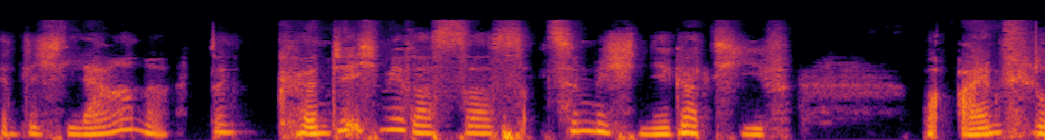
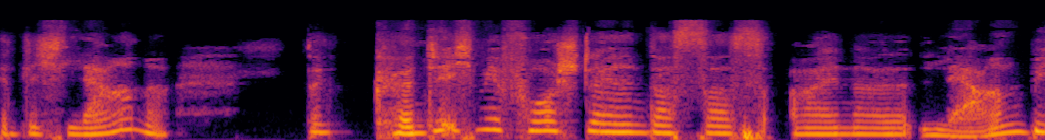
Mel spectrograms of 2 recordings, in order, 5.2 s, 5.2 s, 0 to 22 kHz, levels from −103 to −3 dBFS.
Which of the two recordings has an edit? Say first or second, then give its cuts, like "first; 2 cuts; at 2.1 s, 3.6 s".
first; 3 cuts; at 0.9 s, 2.0 s, 2.7 s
